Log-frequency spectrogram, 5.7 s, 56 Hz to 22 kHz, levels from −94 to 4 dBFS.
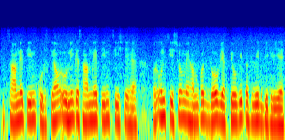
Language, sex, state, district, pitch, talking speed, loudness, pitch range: Hindi, male, Chandigarh, Chandigarh, 130 Hz, 230 wpm, -13 LUFS, 125-140 Hz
